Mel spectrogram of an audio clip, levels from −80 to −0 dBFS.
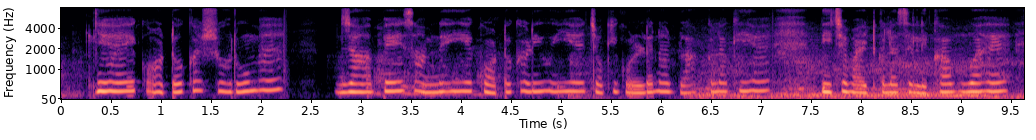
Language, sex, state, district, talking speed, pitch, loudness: Hindi, female, Bihar, Gopalganj, 170 wpm, 265 Hz, -24 LUFS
